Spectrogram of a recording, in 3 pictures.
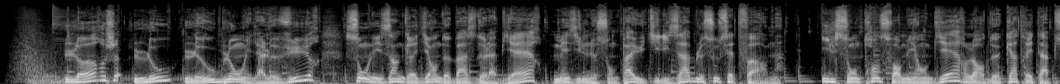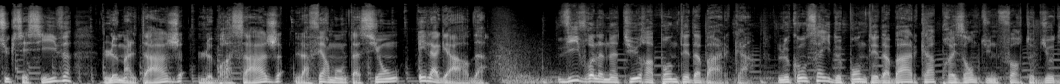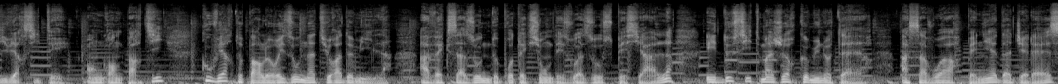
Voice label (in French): audioguide, voix grave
